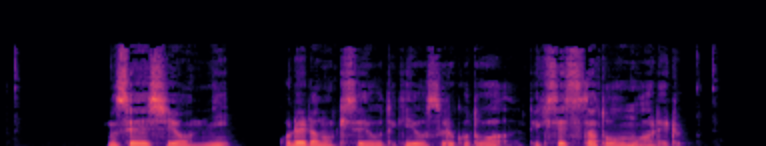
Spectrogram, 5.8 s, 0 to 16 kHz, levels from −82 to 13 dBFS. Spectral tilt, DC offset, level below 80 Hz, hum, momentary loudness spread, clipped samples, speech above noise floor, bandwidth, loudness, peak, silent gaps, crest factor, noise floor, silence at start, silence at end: -4.5 dB/octave; under 0.1%; -48 dBFS; none; 12 LU; under 0.1%; 56 dB; 11.5 kHz; -25 LUFS; -6 dBFS; none; 22 dB; -81 dBFS; 0.8 s; 0.65 s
